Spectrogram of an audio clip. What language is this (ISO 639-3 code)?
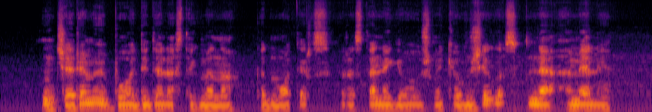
lit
